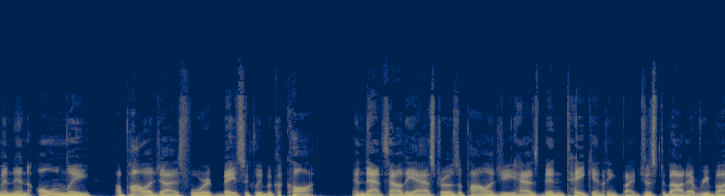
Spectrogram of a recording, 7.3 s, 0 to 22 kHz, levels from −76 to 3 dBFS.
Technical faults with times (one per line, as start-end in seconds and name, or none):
2.75-2.81 compressed frames skipped
5.99-6.05 compressed frames skipped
